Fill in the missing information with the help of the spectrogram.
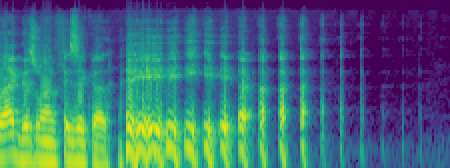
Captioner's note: Ketawa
